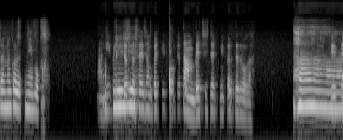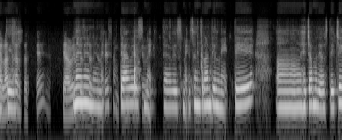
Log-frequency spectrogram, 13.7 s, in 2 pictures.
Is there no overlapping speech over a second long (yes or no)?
no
